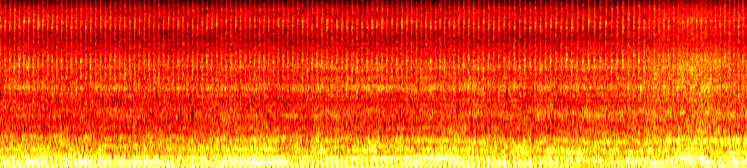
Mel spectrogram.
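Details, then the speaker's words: Old Toro lawnmower that sat for years, cutting grass. The single cylinder holds a steady, even chug with no surging or dying out. The owner suspects a sticking float dripping fuel. Normal running under load. "folks that's it the yard is mode and uh that's it that's all it took to get her fired up"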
